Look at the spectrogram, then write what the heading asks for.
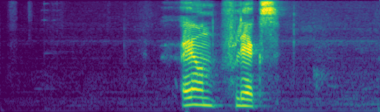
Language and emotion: Russian, neutral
